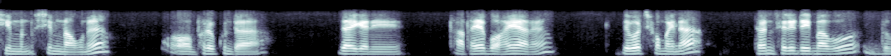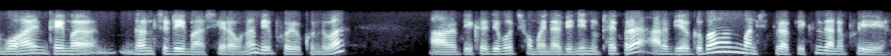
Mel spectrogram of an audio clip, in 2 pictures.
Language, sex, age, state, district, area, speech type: Bodo, male, 60+, Assam, Udalguri, urban, conversation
